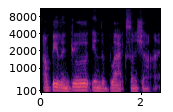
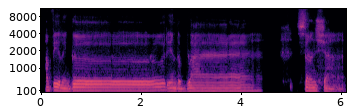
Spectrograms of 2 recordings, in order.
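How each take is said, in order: First: The phrase is spoken quickly and energetically. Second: The phrase is spoken slowly and relaxed. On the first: It feels more exciting and less relaxed. "If I say it fast" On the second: It feels laid back, like being on the beach. "That feels very laid back and very relaxed"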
